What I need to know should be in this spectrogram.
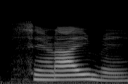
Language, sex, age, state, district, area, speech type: Santali, female, 18-30, West Bengal, Birbhum, rural, read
